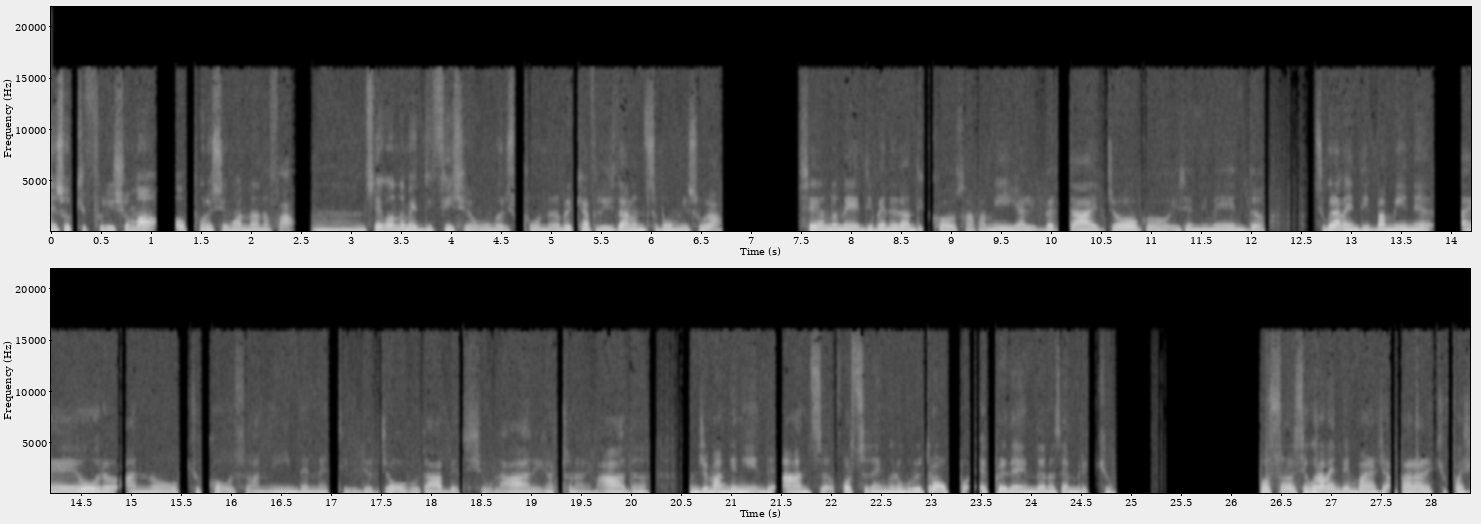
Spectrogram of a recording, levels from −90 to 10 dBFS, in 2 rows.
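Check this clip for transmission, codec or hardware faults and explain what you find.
Two faults are present: a grainy low-level distortion throughout, and a run of regular ticks near the end.

Low bit depth without dither affects the whole clip. The speech carries a gritty, signal-following roughness, about 30 dB below the level, and quiet tails drop to silence or sputter. The likely cause is rounding to roughly 7 bits with no dither. Waveforms show visible staircase steps, and spectrograms show distortion tracking each syllable.

Periodic USB or driver dropouts run from 24.35 s to 28.11 s, just after "tropp e pretendono". Every 0.25 s a 2 ms slice of audio is replaced by silence, giving around fifteen evenly spaced ticks. The waveform shows short flat gaps, and the spectrogram shows regularly spaced thin vertical broadband lines.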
